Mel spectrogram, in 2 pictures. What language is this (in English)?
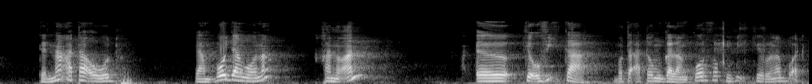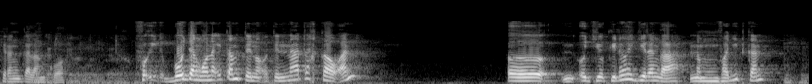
Serer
